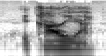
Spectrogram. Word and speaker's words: Icaria: Uh, Costa Rica, um, and then uh, Icaraya. I don't know how to fucking pronounce it. Yeah, isolated Greek island. No, I just didn't know how to pronounce the no, I- Icaria.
